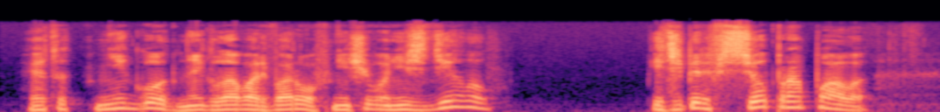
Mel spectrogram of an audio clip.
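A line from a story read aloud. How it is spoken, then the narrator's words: Strangled frightened whisper. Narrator (Russian): Лао-Цин мгновенно побледнел, прошептав сдавленным голосом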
